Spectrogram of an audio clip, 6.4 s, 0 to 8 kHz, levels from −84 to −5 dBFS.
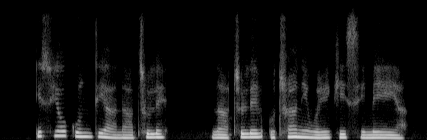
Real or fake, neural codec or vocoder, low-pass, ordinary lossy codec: fake; codec, 16 kHz, 0.9 kbps, LongCat-Audio-Codec; 7.2 kHz; Opus, 32 kbps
